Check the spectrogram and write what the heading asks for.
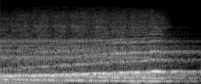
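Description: A cappella choir: a bass soloist holds out "Mister" on a sung note that slides upward over sustained chords from the other voices. It thins out and fades near the end.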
